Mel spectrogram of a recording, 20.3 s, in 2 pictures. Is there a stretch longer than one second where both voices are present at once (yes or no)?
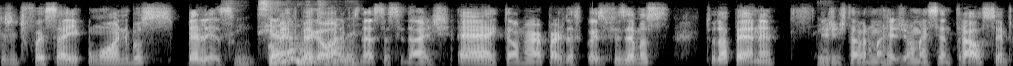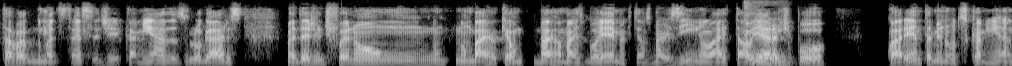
yes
